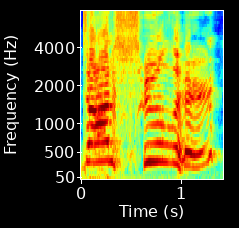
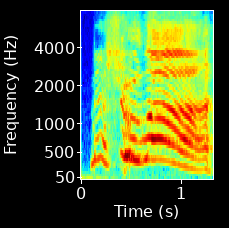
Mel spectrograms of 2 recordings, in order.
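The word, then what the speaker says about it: Don Shula: Is it Don Schuler? No, you mispronounced it. That's how you say it. Shula.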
